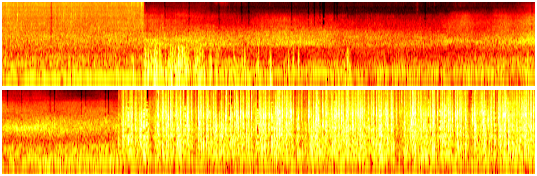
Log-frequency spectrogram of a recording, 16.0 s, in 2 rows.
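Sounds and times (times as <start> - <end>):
wind rumble on microphone: 2.0 - 9.7
hail clattering on vehicle roof: 9.7 - 16.0.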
